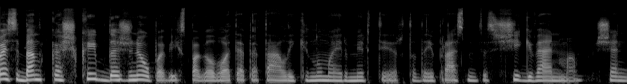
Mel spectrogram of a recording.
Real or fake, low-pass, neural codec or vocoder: real; 14.4 kHz; none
